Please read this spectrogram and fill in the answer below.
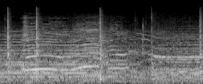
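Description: Double reed ensemble of bassoons and oboes playing a sustained melody, punctuated by several sharp drum strikes on a trash can.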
